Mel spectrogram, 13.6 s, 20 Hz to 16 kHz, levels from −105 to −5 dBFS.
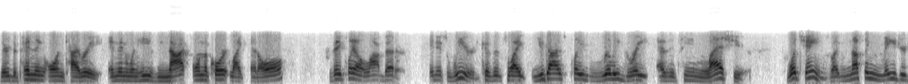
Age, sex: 20-39, male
